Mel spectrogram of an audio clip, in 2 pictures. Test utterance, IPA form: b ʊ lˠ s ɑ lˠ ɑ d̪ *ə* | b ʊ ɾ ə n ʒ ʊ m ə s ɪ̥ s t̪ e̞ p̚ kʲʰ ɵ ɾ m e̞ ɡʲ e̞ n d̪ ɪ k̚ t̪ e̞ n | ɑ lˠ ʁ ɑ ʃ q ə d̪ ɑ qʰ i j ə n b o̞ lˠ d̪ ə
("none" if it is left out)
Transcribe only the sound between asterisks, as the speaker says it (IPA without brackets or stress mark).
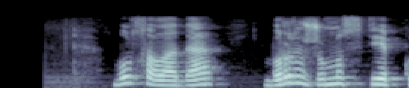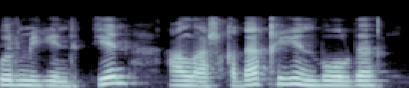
ɑ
